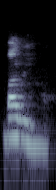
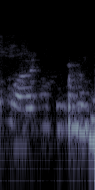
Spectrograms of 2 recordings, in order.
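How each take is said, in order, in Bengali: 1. ধ্বনিগুলো টান ছাড়া দ্রুত বলা হয়। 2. ধ্বনিগুলো ধীরে ও টেনে বলা হয়। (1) "হরকতের উচ্চারণ হবে তাড়াতাড়ি দ্রুত।" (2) "এটা স্লো হয়ে গেল, এটা ডিলে হলো, এখানে টান হয়ে যাচ্ছে"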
